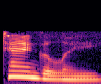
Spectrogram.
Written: tangly

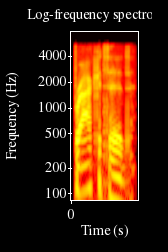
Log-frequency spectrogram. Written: bracketed

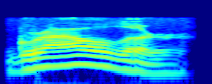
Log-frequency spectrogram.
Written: growler

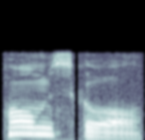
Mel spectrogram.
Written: homeschool

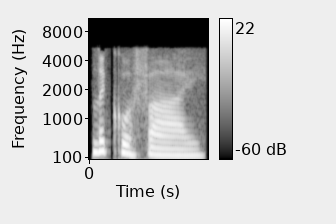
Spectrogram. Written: liquefy

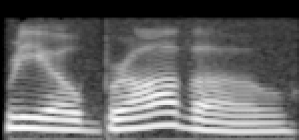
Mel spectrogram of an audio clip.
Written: Rio Bravo

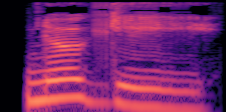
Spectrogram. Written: nuggie

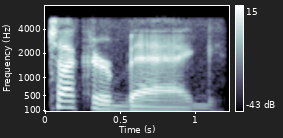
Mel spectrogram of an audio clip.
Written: tucker-bag

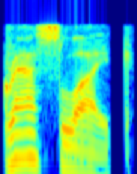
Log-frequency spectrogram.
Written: grasslike

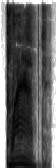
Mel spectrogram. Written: clapt

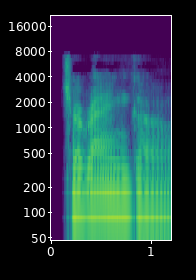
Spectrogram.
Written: charango

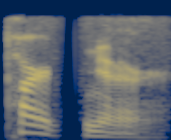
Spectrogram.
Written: partner

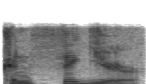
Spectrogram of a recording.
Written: configure

